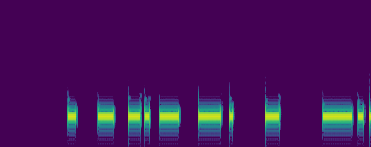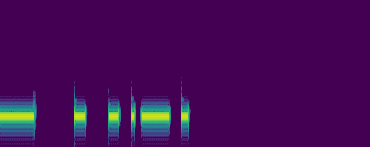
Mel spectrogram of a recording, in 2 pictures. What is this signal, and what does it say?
Beeps of irregular length. There is no code.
